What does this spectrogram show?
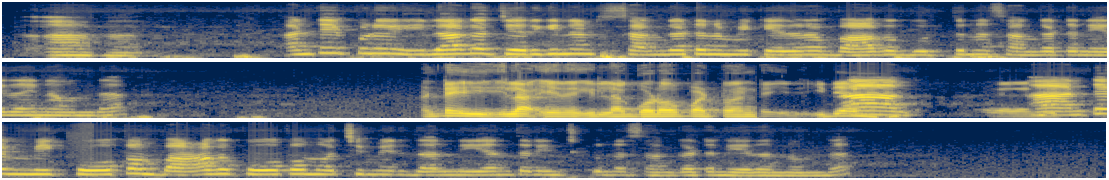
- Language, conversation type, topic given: Telugu, podcast, కోపం వచ్చిన తర్వాత మీరు దాన్ని ఎలా నియంత్రించుకుంటారు?
- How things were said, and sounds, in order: static; other background noise; distorted speech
